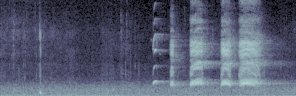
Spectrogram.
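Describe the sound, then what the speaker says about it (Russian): An unusual bird calls on a quiet morning, a handful of harsh, squawking caws growing louder and closer in quick succession after faint earlier chirps. "Сейчас я слышу какую-то необычную птицу."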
